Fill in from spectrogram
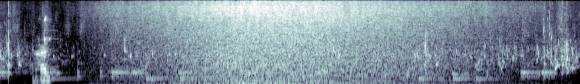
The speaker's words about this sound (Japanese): そんな話してるとね、はい、アウトからその波長の合う波が来たんで、ましたね。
